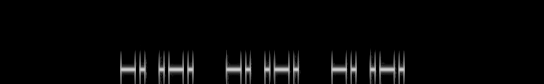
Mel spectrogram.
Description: Morse code, heard as a keyed tone, about 25 wpm, 700 Hz. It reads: NR NR NR
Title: Abbreviations Repeated 3x - 25wpm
